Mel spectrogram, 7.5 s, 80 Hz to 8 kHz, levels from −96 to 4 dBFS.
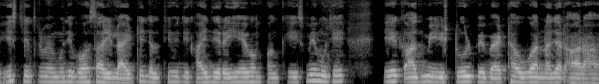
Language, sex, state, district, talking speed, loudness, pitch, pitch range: Hindi, male, Bihar, Saharsa, 210 wpm, -32 LUFS, 130 Hz, 125-140 Hz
